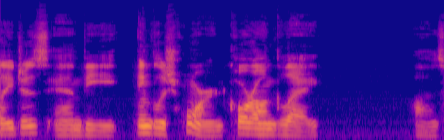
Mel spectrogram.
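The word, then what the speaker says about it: cor anglais: sham from middle ages and the english horn quran glay that's how it's pronounced um it was originally created in around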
